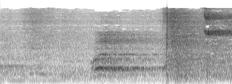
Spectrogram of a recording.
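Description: Badminton rally: a sharp, echoing hit of a racket on the shuttlecock (or a player's foot landing hard) near the end, just after a brief high-pitched held sound.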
